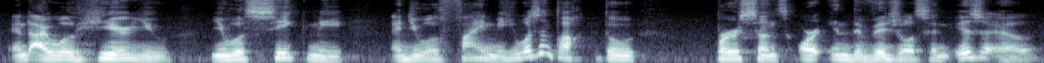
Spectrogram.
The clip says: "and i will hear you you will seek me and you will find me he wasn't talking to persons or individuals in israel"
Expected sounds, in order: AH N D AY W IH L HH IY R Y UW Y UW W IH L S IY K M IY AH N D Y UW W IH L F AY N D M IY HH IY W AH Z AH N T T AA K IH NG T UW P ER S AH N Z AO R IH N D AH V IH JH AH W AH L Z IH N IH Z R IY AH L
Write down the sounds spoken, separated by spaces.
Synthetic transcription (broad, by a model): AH N D AY W IH L HH IY R Y UW Y UW W IH L S IY K M IY AH N D Y UW W IH L F AY N D M IY HH IY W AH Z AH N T T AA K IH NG T UW P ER S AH N S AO R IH N D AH V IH JH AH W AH L S IH N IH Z R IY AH L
